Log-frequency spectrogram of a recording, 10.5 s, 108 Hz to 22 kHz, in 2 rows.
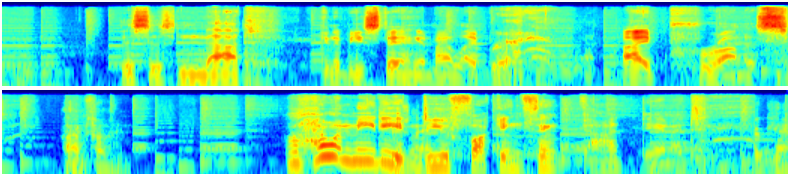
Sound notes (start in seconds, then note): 3.9 wheeze; 9.8 wheeze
